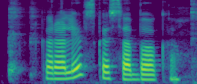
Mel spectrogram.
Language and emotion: Russian, neutral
